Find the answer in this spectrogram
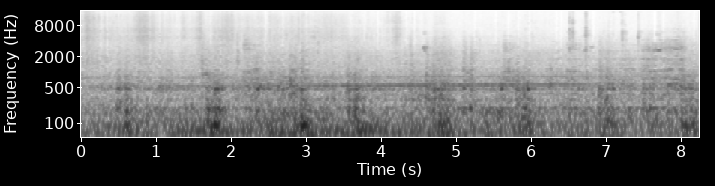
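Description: Inside a JR 681/683 series electric limited express train running on the line. Wheels and track make a steady rumble with occasional soft low thumps, under a steady humming tone.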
